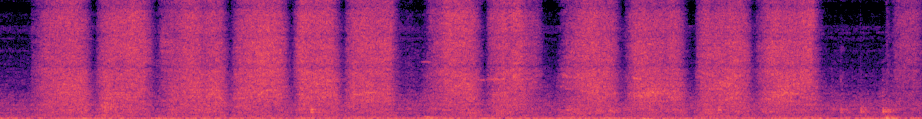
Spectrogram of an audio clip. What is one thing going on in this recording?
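Sandpaper rasps against a car panel in quick, even strokes.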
